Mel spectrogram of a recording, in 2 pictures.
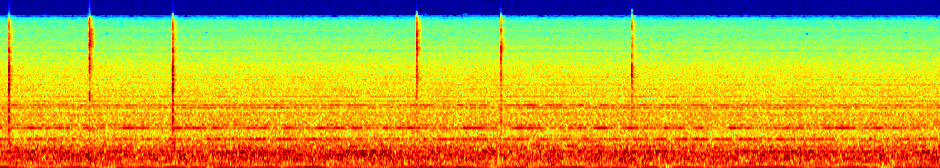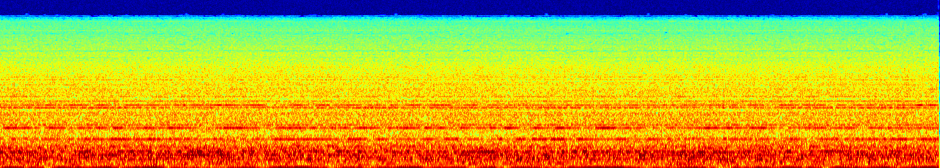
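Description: Aircraft engines hum steadily.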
